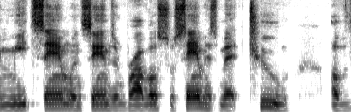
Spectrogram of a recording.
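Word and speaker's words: Braavos: in Bravos trying to or Bravos is how you say it technically uh she's down there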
